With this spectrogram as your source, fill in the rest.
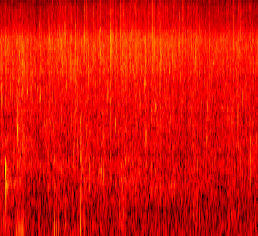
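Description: Onions sizzling steadily in hot oil in a Gujarati home kitchen while pasta fried rice is being made, a dense continuous frying hiss with no talk.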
